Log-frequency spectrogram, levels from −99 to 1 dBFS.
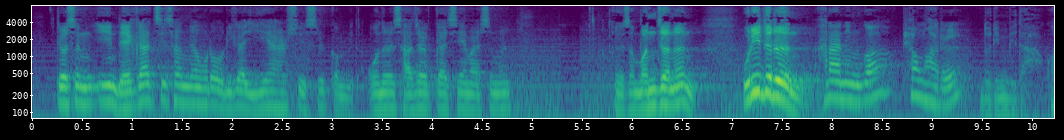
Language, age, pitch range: Korean, 40-59, 100-160 Hz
